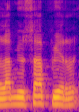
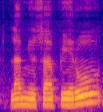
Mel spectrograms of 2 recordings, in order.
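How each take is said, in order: First: The verb ends on a consonant with no vowel. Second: The verb ends with a short u vowel. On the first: The speaker calls it right. "dia mesti sukun, dia mesti mati" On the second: The speaker calls it wrong. "tak boleh bacanya"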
